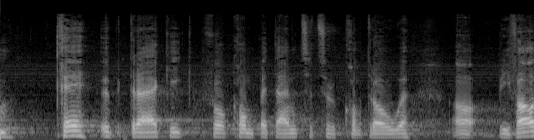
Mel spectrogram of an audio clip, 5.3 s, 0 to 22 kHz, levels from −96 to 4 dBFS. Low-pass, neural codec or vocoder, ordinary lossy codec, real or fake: 14.4 kHz; none; none; real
